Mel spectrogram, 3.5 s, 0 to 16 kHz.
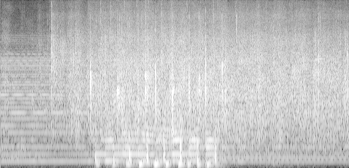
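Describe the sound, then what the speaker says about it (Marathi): Audience members clap in a quick rhythmic burst at a comedic Marathi kirtan, the claps falling in a tight run over a sustained musical tone and fading out after about a second. "टाळी वाजूच वाटली तर वाजवायची, पण जर वाजवलीच तर 2 किलोमीटर आवाज गेला पाहिजे."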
